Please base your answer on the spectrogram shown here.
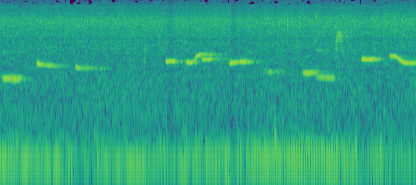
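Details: Wild starling, locally called cucak keling, recorded in forest: short clear whistled notes, some flat and some rising or slurred, given in quick loose succession over low background rumble.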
